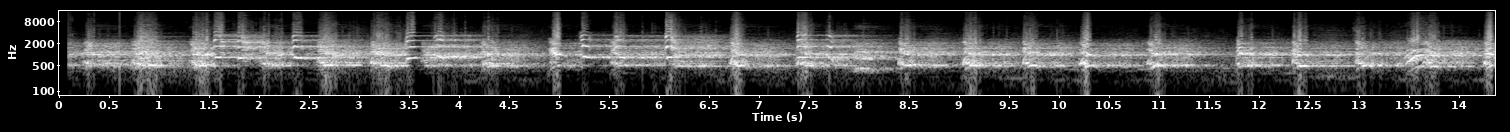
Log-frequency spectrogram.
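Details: Dogs barking, dated 16 January 2016: a dense, continuous chorus of loud, harmonic barks and yips, overlapping and irregular, with sharp clicks or knocks scattered throughout.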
